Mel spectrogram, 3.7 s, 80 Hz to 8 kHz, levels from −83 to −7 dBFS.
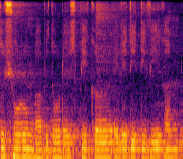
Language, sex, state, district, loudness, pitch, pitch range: Nagamese, male, Nagaland, Dimapur, -18 LUFS, 105 Hz, 100-105 Hz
